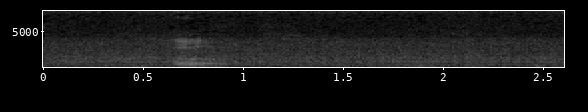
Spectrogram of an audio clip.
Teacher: ह और वावल्स में इतना फर्क है कि वावल्स वॉइस्ड होते हैं और ह वॉइसलेस। · नेक्स्ट हमारा साउंड है ग्लोटल। ग्लोटल यानी गले में जो ग्लोटिक्स होती है उसकी वजह से सीधा ही ध्वनि निकलती है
